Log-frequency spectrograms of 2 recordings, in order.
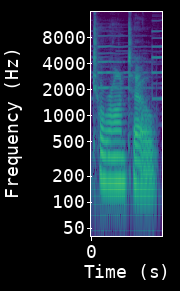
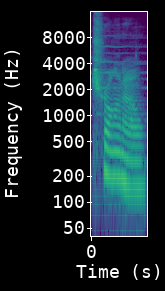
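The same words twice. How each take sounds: First: It is said the way outsiders say it. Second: It is said the way locals say it. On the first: The speaker is not from the city. "versus saying Toronto" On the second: The speaker is from the city. "If you're from there, you say more like Toronto"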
